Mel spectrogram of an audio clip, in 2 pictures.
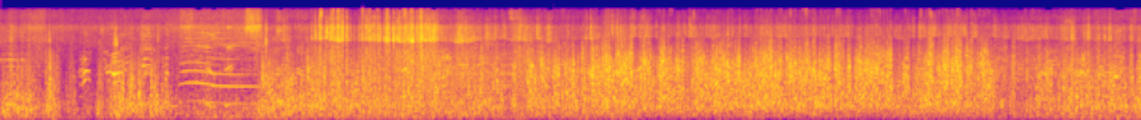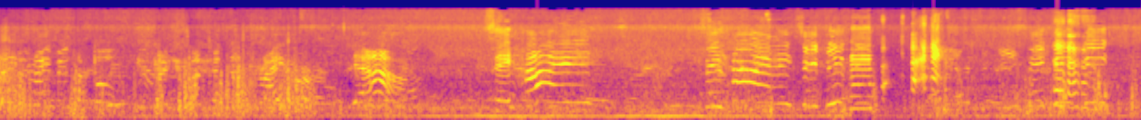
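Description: Wind and water rushing past on a moving pontoon boat, with the boat's motor humming steadily from about halfway through. Voices talk over it in the second half.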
